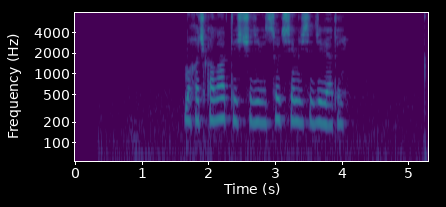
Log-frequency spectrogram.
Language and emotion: Russian, neutral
